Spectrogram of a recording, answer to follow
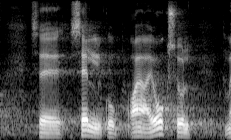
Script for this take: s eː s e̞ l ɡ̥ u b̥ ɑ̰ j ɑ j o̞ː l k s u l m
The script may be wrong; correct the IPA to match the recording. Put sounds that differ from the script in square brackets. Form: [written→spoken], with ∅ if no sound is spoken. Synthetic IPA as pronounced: s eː s e̞ l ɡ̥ u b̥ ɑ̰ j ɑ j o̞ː [l→∅] k s u l m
